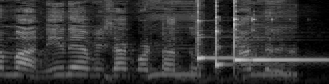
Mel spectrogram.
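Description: A bell-like metallic chime, three quick strikes about a second in, then a clear ringing tone that hangs on for about a second, heard over a man speaking.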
